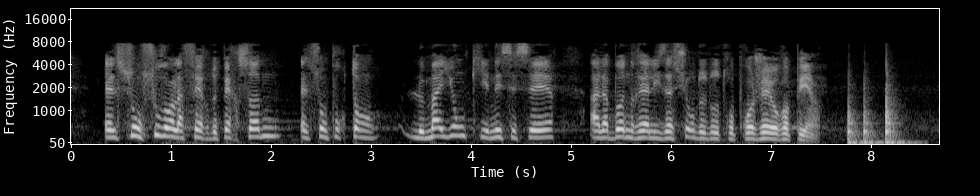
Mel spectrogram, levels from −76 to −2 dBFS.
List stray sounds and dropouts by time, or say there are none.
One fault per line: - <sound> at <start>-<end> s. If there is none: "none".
- thud at 7.8-8.6 s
